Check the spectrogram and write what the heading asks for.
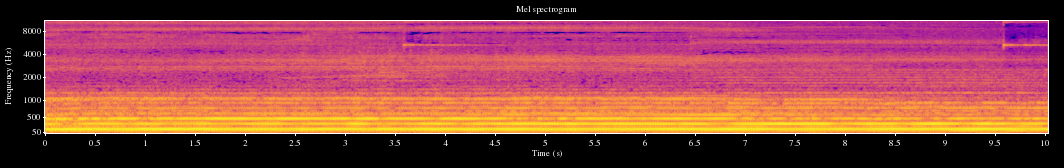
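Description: One long chanted 'Om' mantra, a low voice held on a single steady pitch.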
